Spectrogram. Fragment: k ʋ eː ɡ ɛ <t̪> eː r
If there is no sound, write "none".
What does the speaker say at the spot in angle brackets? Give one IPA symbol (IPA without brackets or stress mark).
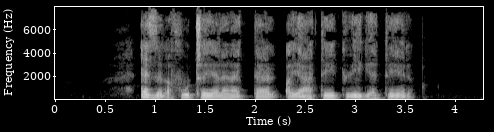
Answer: t̪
